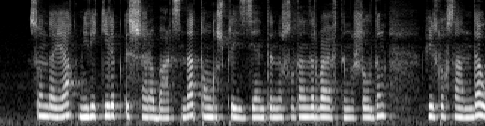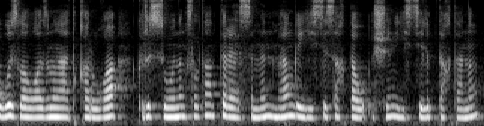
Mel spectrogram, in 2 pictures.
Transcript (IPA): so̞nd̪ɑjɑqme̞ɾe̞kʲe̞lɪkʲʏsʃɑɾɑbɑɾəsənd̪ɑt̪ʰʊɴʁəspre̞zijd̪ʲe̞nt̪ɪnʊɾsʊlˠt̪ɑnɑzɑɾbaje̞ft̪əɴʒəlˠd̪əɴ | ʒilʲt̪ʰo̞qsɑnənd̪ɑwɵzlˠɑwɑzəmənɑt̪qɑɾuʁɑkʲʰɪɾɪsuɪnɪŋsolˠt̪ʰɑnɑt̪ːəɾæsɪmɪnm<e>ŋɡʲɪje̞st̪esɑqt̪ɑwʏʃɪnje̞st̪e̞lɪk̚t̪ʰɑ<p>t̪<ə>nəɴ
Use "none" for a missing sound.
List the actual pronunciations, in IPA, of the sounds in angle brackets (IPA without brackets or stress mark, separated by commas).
æ, q, ɑ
